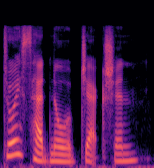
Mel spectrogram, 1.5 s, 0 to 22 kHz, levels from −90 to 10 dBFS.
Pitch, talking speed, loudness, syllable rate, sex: 205 Hz, 155 wpm, -22 LUFS, 4.6 syllables/s, female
